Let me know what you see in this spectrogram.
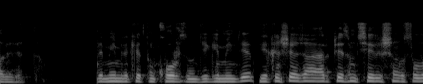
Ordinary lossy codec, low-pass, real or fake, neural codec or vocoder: none; 7.2 kHz; fake; autoencoder, 48 kHz, 128 numbers a frame, DAC-VAE, trained on Japanese speech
